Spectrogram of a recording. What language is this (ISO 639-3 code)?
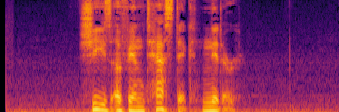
eng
